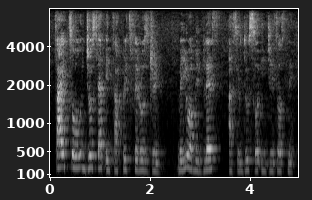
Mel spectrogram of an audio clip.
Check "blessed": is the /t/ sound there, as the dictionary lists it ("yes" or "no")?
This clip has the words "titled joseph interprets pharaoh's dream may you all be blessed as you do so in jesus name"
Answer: yes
